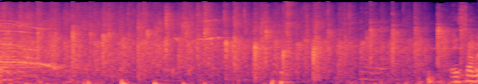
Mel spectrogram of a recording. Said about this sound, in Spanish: En efecto, puedes aplaudir ahora.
